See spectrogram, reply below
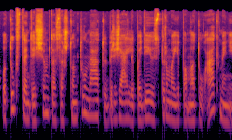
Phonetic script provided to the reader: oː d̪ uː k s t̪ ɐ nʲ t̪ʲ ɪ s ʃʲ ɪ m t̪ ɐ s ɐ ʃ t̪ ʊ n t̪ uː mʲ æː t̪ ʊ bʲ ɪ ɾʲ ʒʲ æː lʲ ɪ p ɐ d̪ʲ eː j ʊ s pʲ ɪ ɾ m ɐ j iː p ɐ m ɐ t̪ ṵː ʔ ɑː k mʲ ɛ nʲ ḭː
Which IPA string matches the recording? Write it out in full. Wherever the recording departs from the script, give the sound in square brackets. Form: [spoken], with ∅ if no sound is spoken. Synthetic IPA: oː [t̪] uː k s t̪ ɐ nʲ t̪ʲ ɪ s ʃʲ ɪ m t̪ ɐ s ɐ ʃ t̪ ʊ n t̪ uː mʲ æː t̪ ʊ bʲ ɪ ɾʲ ʒʲ æː lʲ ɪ p ɐ d̪ʲ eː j ʊ s pʲ ɪ ɾ m ɐ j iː p ɐ m ɐ t̪ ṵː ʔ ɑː k mʲ ɛ nʲ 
